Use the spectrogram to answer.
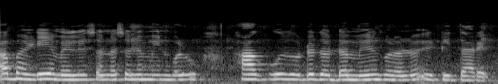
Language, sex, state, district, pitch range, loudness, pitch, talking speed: Kannada, female, Karnataka, Bidar, 215-235 Hz, -15 LUFS, 225 Hz, 130 wpm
